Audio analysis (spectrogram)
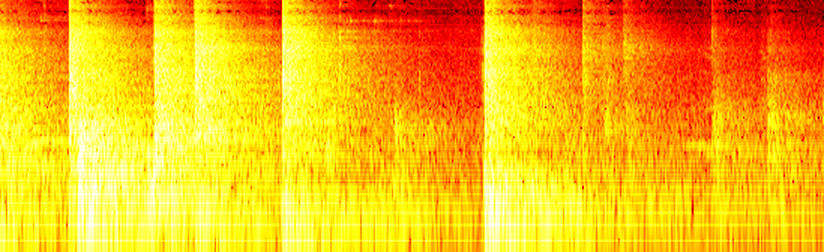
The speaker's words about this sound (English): until suddenly the two dancers alongside him pull out sledgehammers and smash the car into tiny pieces.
